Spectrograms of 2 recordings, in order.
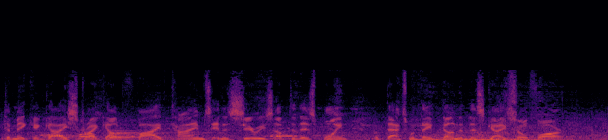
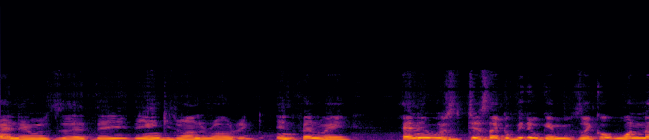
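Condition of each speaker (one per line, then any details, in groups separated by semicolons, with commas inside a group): No condition
Cerebral palsy; from birth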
